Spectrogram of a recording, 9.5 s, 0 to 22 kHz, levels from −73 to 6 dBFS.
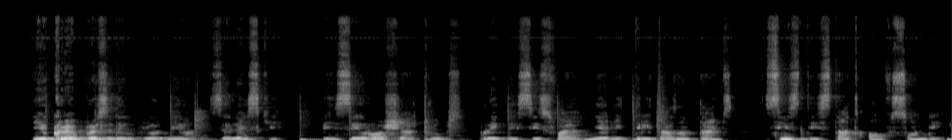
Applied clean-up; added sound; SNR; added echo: neural mask model DeepFilterNet 3.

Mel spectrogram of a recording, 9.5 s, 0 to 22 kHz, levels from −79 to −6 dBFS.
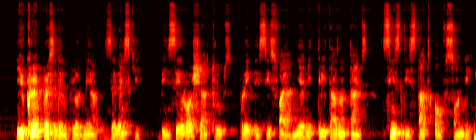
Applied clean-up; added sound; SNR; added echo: none; none; none; none.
